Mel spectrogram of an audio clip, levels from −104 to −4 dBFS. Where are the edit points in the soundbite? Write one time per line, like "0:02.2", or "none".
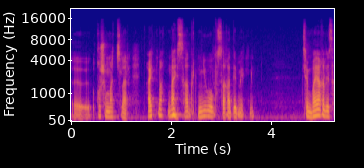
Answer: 0:01.3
